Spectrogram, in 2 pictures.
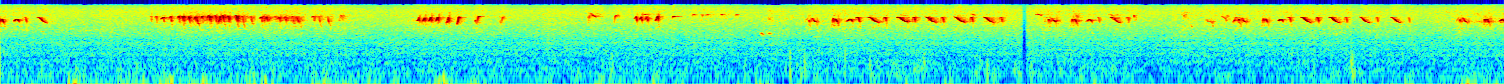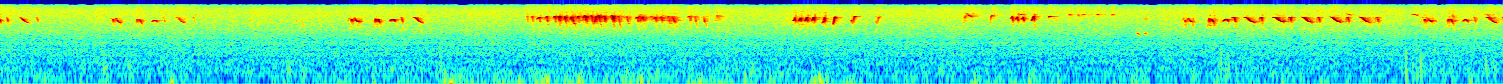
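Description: Black-winged flycatcher-shrike (Jingjing Batu) song: short, high-pitched phrases of rapid chattering notes, each lasting about a second, repeated a dozen or more times with brief pauses between. Under it runs a steady background noise.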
